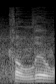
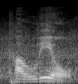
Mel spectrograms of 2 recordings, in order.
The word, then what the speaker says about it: Khalil: He wants to be known not as Khalil Mack, Khalil Mack.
